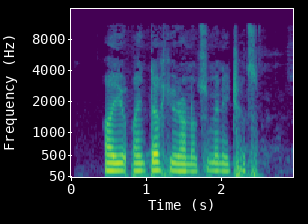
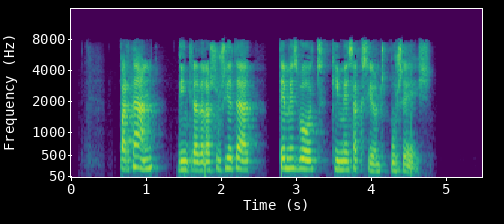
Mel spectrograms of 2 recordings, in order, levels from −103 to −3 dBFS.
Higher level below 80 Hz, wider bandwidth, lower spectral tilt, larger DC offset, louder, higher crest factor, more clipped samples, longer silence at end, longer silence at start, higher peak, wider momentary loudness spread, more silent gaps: first, -46 dBFS vs -60 dBFS; first, 11.5 kHz vs 8.4 kHz; first, -8.5 dB/octave vs -2 dB/octave; neither; second, -23 LUFS vs -18 LUFS; about the same, 18 dB vs 18 dB; neither; second, 0.5 s vs 0.7 s; second, 0.45 s vs 0.65 s; about the same, -4 dBFS vs -2 dBFS; first, 14 LU vs 11 LU; second, none vs 2.67-2.77 s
